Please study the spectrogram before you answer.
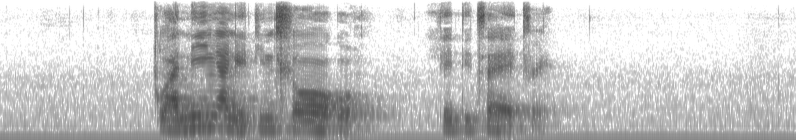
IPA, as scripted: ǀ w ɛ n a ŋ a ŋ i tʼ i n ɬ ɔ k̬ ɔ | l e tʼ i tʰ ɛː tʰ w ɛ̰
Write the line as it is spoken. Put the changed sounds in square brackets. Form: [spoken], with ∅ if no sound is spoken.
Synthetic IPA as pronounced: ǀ w [a] n [i] ŋ a ŋ [e] tʼ i n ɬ ɔ k̬ ɔ | l e tʼ i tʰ ɛː tʰ w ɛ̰

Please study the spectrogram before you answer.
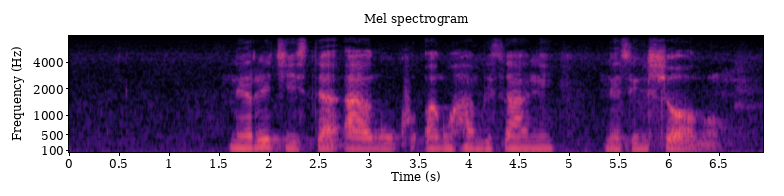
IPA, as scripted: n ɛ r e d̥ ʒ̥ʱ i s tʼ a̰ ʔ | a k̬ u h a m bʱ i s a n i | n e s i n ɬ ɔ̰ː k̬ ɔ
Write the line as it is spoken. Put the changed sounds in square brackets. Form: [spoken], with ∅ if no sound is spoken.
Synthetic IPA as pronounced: n ɛ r e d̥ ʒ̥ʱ i s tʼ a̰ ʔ | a k̬ u h a m bʱ i s a n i | n e s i n ɬ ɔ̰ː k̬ ɔ

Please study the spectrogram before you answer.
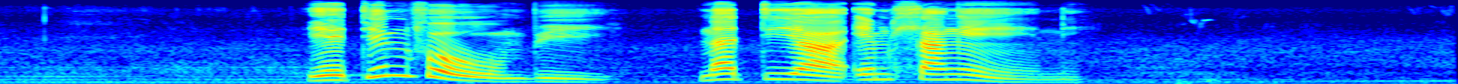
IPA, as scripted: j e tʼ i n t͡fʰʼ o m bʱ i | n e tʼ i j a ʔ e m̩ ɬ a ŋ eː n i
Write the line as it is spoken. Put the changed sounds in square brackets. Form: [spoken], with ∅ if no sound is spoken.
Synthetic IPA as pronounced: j e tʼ i n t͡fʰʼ o m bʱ i | n [a] tʼ i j a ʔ e m̩ ɬ a ŋ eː n i

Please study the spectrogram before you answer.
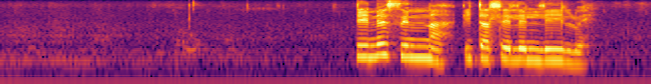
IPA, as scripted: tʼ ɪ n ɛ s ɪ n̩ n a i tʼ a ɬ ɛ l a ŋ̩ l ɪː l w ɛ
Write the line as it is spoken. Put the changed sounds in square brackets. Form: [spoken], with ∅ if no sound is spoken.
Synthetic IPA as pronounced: tʼ ɪ n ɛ s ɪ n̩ n a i tʼ a ɬ ɛ l [e] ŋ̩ l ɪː l w ɛ

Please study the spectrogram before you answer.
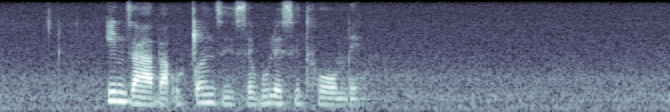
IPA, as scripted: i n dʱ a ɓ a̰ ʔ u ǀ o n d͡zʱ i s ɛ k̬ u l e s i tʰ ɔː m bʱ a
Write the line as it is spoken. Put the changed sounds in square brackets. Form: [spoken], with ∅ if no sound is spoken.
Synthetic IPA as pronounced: i n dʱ a ɓ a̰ ʔ u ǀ o n d͡zʱ i s ɛ k̬ u l e s i tʰ ɔː m bʱ [ɛ]

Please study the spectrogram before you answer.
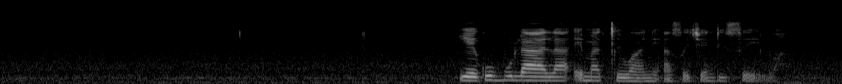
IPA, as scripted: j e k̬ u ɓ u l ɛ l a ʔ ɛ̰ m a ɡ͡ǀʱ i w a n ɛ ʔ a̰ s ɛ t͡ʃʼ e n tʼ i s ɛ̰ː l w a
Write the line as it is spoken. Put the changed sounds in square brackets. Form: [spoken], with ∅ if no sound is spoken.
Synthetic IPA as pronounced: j e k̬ u ɓ u l [a] l a ʔ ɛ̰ m a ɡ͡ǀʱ i w a n ɛ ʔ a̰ s ɛ t͡ʃʼ e n tʼ i s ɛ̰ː l w a

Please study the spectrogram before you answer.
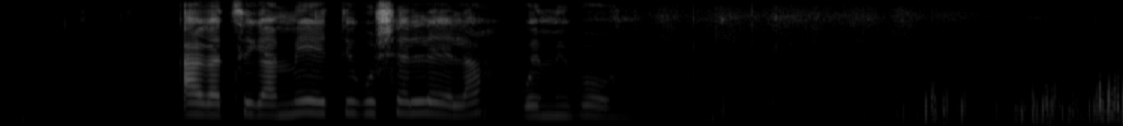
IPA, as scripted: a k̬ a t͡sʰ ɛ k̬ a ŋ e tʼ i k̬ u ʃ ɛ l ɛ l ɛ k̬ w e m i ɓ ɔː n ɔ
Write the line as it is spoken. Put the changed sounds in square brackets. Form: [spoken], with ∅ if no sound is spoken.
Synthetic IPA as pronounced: a k̬ a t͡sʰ [i] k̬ a [m] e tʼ i k̬ u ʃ ɛ l ɛ l [a] k̬ w e m i ɓ ɔː n ɔ

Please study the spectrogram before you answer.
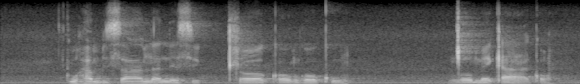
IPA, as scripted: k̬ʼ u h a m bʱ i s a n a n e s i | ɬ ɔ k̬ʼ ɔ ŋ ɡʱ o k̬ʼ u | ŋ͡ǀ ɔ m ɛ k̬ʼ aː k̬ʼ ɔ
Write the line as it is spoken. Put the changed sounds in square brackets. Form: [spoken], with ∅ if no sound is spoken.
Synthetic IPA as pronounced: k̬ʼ u h a m bʱ i s a n a n e s i | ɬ ɔ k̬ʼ ɔ ŋ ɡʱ o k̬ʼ u | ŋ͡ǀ ɔ m ɛ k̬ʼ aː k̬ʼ ɔ

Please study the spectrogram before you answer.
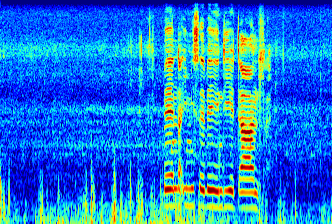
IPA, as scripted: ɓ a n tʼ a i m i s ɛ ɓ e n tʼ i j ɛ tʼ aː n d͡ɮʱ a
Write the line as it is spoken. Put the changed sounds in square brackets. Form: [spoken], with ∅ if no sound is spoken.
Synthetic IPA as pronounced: ɓ [ɛ] n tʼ a i m i s ɛ ɓ e n tʼ i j ɛ tʼ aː n d͡ɮʱ a

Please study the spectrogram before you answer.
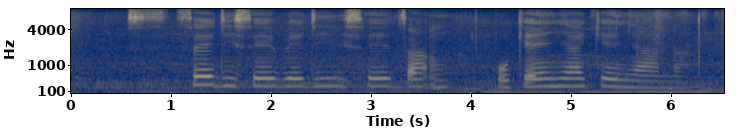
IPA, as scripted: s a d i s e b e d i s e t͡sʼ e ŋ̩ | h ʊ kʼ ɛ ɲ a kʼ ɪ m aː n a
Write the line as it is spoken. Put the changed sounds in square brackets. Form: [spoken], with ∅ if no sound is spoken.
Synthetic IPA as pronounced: s [e] d i s e b e d i s e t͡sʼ [a] ŋ̩ | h ʊ kʼ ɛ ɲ a kʼ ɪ [ɲ] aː n a

